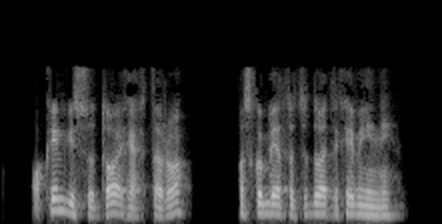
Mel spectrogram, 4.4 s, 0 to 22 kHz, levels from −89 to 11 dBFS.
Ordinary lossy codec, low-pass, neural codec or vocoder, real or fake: MP3, 32 kbps; 7.2 kHz; codec, 16 kHz, 0.8 kbps, ZipCodec; fake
